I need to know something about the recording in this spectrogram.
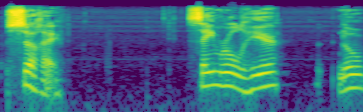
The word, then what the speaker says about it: serais: Remember, so A-I-S, but then you don't pronounce the final S. Je serais. Same rule here, no pronunciation of the final S. Tu serais.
